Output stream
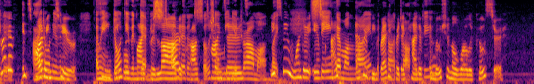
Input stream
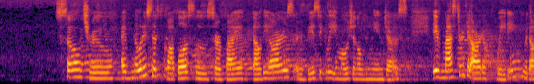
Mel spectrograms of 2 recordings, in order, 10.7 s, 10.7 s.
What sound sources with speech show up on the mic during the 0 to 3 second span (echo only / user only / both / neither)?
user only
